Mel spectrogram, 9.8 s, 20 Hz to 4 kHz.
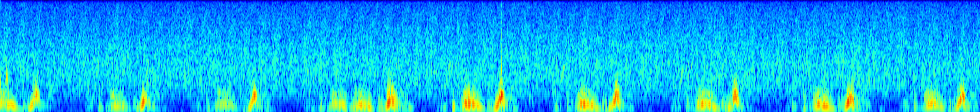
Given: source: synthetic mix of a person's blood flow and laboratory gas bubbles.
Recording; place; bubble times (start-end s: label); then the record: Doppler ultrasound of blood flow; precordium
0.00-0.10 s: bubbles
From the record:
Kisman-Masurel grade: 223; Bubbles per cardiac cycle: several, 3 to 8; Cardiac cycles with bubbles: 10 to 50%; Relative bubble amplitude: loud (0.450 to 0.775); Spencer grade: 2 (many but less than half of the cardiac periods contain bubble signals, singularly or in groups); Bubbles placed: only in the low amplitude regions of the cardiac cycle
